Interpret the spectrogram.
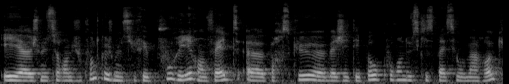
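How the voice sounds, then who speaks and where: A woman's voice: on the low side, quick pace, dark tone. Emphatic woman speaking in casual slang. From Algerian family. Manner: slangy, emphatic, repeats herself for stress. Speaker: social media vlogger. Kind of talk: casual confessional story to followers.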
